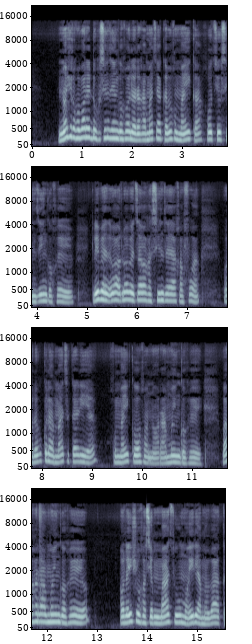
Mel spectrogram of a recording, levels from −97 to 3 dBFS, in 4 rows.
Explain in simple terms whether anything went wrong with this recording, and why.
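A block of digital silence at 14.50 s: for about 2.7 ms the speech drops to silence and jumps straight back with no fade, so you hear a small tick. The gap's length fits a 128-sample audio buffer that wasn't filled in time.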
